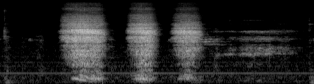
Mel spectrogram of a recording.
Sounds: Sniff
